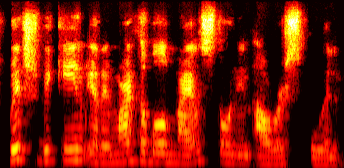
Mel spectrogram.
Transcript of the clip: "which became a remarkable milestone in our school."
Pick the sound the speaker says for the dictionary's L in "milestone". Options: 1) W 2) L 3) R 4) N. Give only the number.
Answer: 2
